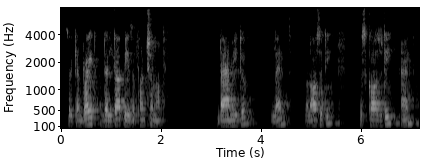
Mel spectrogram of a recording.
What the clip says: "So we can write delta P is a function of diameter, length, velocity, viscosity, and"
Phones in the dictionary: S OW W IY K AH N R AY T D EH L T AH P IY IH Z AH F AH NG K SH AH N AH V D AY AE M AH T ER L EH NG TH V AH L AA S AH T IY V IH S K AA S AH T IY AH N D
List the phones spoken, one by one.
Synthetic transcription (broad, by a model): S OW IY K AH N R AY T D EH L T AH P IY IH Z AH F AH NG K SH AH N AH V D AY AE M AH T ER L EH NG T V AH L AA S AH T IY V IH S K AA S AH T IY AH N D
